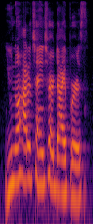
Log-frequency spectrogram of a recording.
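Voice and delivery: ordinary delivery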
